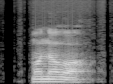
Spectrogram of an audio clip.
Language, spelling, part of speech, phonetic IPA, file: Ukrainian, монолог, noun, [mɔnɔˈɫɔɦ], LL-Q8798 (ukr)-монолог.wav
- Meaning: monologue/monolog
